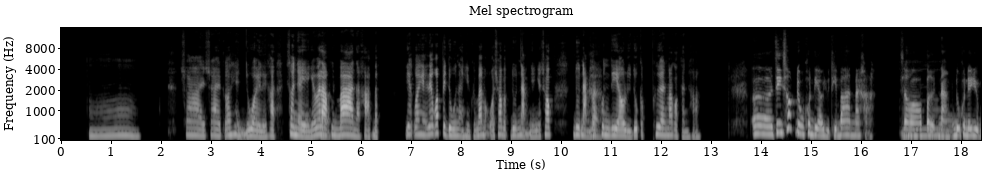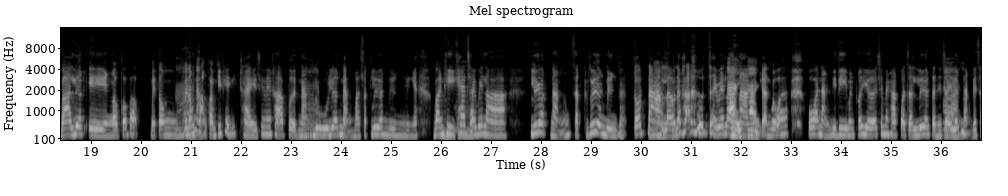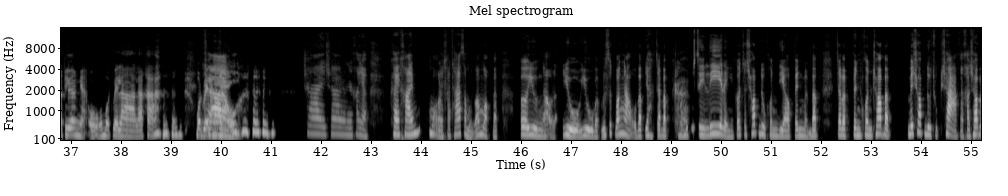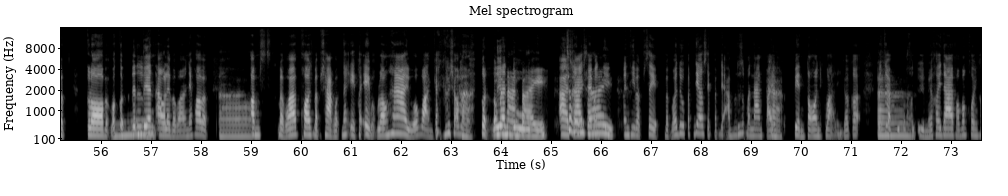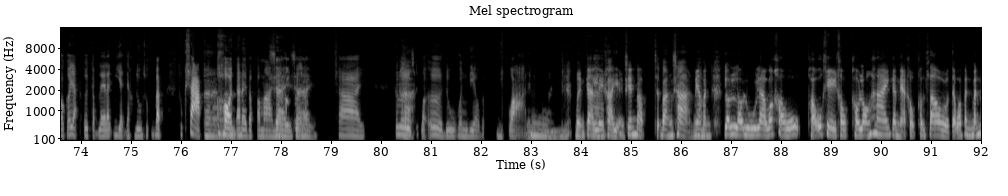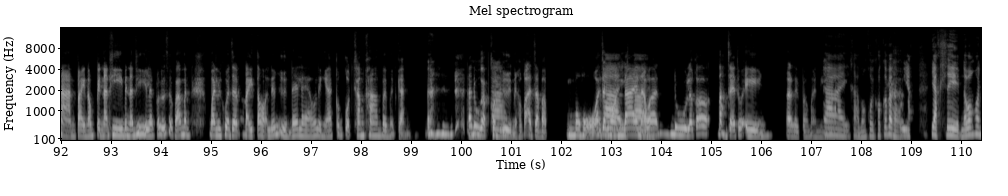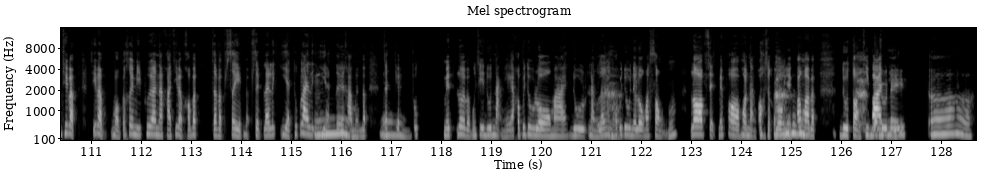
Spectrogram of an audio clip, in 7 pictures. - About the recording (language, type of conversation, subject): Thai, unstructured, คุณคิดว่าความเหงาส่งผลต่อสุขภาพจิตอย่างไร?
- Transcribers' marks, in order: laughing while speaking: "นะคะ"; chuckle; laughing while speaking: "กัน"; laughing while speaking: "ใช่ ๆ"; laughing while speaking: "ตอน"; chuckle; chuckle; laughing while speaking: "ออก"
